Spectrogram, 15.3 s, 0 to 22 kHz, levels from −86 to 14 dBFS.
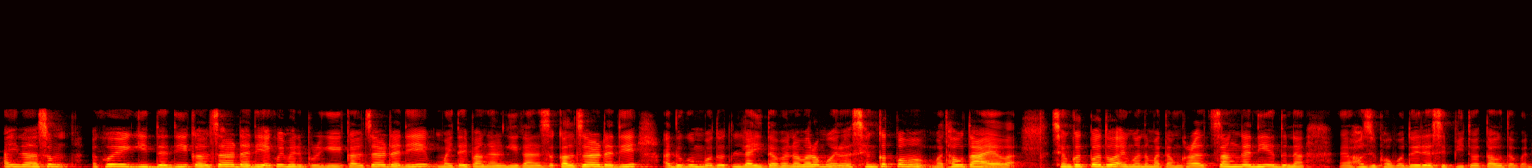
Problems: none marked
